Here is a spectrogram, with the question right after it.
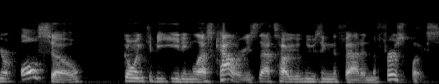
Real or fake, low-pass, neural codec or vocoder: real; 7.2 kHz; none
